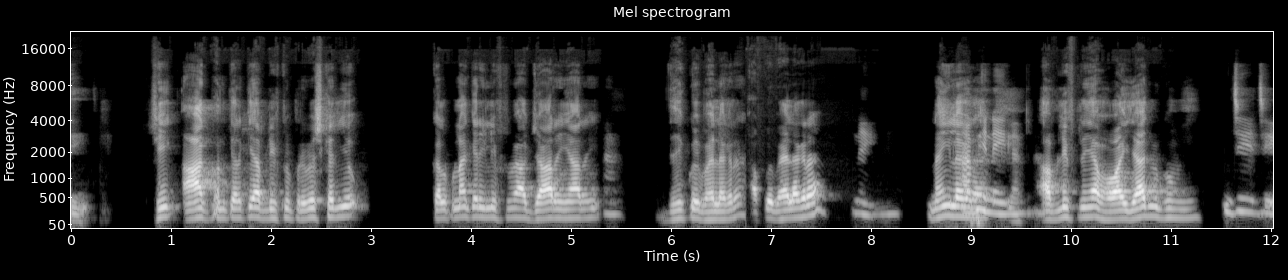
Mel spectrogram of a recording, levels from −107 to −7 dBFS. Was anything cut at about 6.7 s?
yes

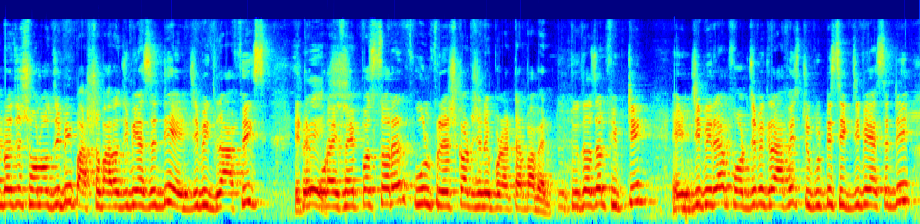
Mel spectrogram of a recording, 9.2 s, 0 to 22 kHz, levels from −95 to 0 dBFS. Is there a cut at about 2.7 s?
no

